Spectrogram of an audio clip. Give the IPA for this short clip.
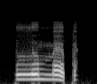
lː ə mː æ p

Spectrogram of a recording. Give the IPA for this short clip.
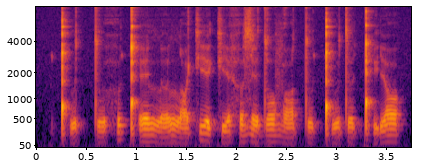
ǃʼ ʊ˩˧˩ tː ʊ˩˧ h ʊ˥˧ ǃʼ ɛ˧ lː ʌ˩˥ lː ɑ˩˥ kʲ ɛ˥˧ kʲ æ˩˥ h ʌ˩˥ z ɛ˩˧ d ɔ˧ v ɑ˩˧ tː ʊ˩˧ ǃʼ ʊ˩˧˩ t ə˩˧ ǃʼ ɪ˩˧˩ ɾʲ ɑ˥˧

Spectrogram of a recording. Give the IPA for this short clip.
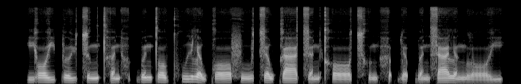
j ɔː˨˧ j p ɵ˨˧ ɥ t͡s ʊ˨˥ ŋ t̪ʰ ɐ˨˧ n h ʊ˥ k̚ w ɵ˥ n t̪ ɔː˥ kʷʰ iː˥ l ɐ˨˩ w k ɔː˨˧ f uː˨˥ t͡s ɐ˧ w k aː˧ t͡s ɐ˨˧ n kʰ ɔː˨ t͡sʰ ʊ˨ ŋ h ɐ˧ p̚ l ɐ˨˥ p̚ w ɐ˨ n s aː˥ l ɐ˨˧ ŋ l ɔː˨˥ j

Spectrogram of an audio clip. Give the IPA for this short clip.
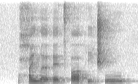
ħ ɪ w ɜ ʔ ɛ t͡sʼ ɒ h i t͡ʃʼ u

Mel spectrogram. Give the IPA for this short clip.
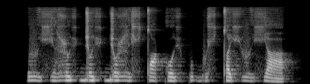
v e̤ ç ɛ̤ ɮ o ç ɟ ɔ ç ɟ o ɮ e̤ ç tˤ ɛ k o ç p ʊ b o ç tˤ ʊ ç v e̤ ç a

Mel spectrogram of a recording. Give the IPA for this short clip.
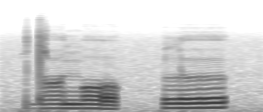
dˤ ɵː ŋ ɔ | l ɵ

